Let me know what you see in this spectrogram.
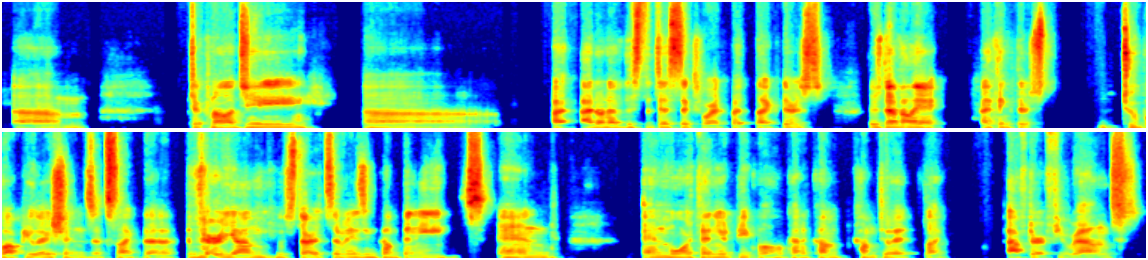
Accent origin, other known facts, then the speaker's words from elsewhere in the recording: Jerusalem, Jerusalem District, Israel; moved away; growing up in Jerusalem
